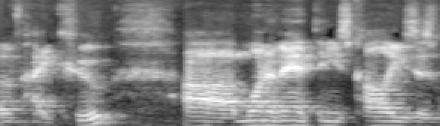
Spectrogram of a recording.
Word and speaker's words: HYCU: Is it HYCU? The company's pronounced haiku and we stand for hybrid cloud uptime.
